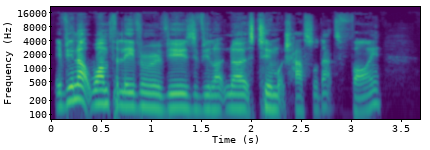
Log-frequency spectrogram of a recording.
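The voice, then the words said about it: English accent. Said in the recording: “there's an English guy. He's got a weird accent.”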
